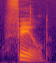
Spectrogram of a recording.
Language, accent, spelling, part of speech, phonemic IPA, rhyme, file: English, US, failed, verb / adjective, /feɪld/, -eɪld, En-us-failed.ogg
- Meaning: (verb) simple past and past participle of fail; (adjective) 1. unsuccessful 2. Decayed; worn out 3. Bankrupt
